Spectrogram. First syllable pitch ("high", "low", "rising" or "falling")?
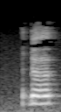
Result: high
